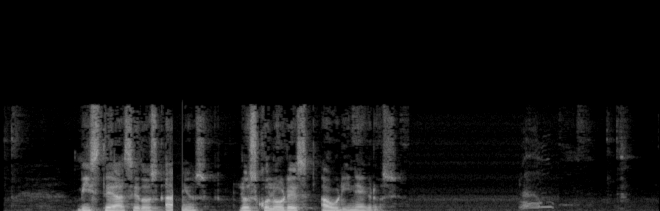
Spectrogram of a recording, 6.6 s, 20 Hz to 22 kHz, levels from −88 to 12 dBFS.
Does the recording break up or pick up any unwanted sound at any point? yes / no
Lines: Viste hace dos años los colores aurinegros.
yes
